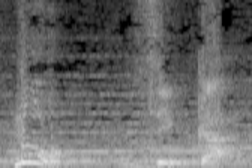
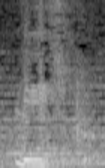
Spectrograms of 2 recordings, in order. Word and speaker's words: música: leitura de um texto não dizemos música Só por ser acentuada a sílaba mu e sim pronunciamos naturalmente música ocorrendo o assento sem percebermos sem provocarmos pois já faz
